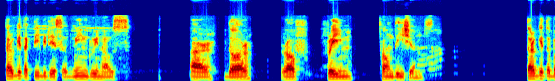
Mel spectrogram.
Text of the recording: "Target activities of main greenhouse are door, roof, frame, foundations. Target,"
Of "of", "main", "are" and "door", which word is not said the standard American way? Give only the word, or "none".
of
